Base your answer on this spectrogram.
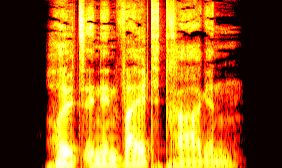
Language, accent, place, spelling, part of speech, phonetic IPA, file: German, Germany, Berlin, Holz in den Wald tragen, phrase, [ˈhɔlt͡s ɪn deːn ˈvalt ˌtʁaːɡn̩], De-Holz in den Wald tragen.ogg
- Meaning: to carry coals to Newcastle; to bring owls to Athens (do something redundant and pointless)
